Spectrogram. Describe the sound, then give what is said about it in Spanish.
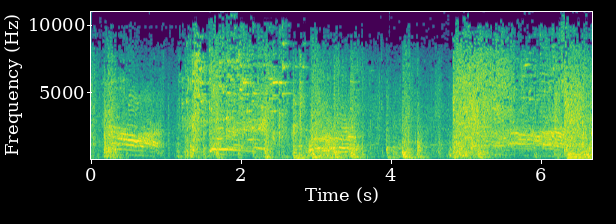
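Furniture thrown out of windows crashes and breaks in a dense, loud run of smashing, splintering and shattering impacts. The racket lasts the whole clip, with only brief dips in intensity. “Los fascistas comienzan a tirar los muebles por las ventanas.”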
